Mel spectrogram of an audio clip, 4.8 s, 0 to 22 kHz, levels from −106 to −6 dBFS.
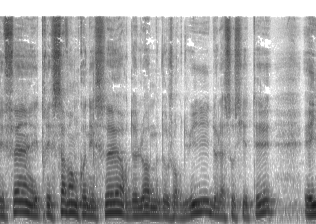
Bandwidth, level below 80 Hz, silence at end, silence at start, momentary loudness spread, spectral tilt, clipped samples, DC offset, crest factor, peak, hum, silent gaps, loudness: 17 kHz; -50 dBFS; 0 s; 0 s; 8 LU; -5 dB/octave; under 0.1%; under 0.1%; 16 dB; -10 dBFS; none; none; -26 LUFS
